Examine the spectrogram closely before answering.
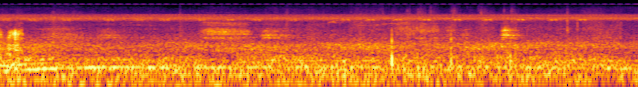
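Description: A puppy yips in short, high bursts.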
